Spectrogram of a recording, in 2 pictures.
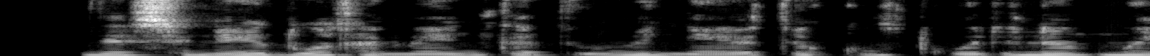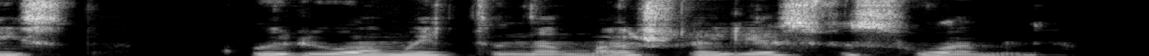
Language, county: Lithuanian, Šiauliai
